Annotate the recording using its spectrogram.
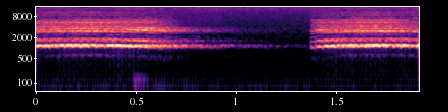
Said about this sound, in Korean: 네, 까마귀 네, 울었고요.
